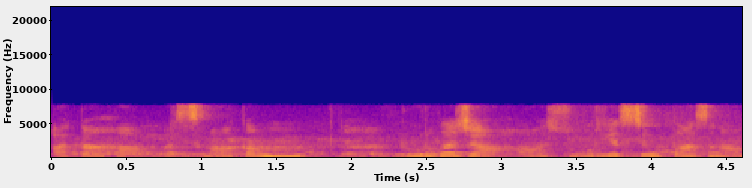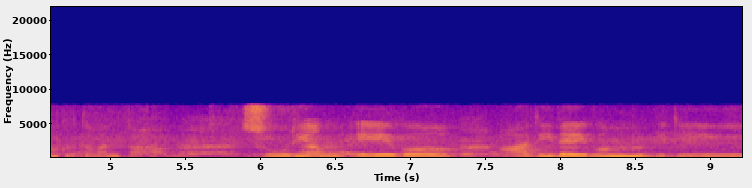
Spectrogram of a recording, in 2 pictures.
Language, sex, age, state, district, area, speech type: Sanskrit, female, 45-60, Maharashtra, Nashik, rural, spontaneous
